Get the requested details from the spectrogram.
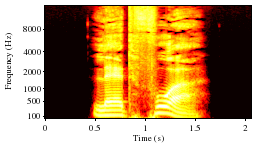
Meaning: third-person singular present of vorladen
- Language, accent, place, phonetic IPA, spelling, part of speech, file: German, Germany, Berlin, [ˌlɛːt ˈfoːɐ̯], lädt vor, verb, De-lädt vor.ogg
